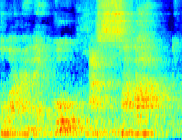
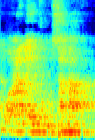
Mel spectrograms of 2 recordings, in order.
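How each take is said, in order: First: The article before salam is clearly pronounced. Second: The article before salam is dropped. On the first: The speaker calls it right. "harus waalaikum assalam" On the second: The speaker calls it wrong. "Jangan waalaikumsalam. Itu tidak ahsan"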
